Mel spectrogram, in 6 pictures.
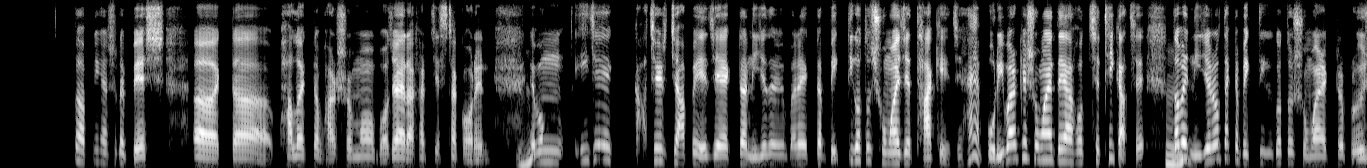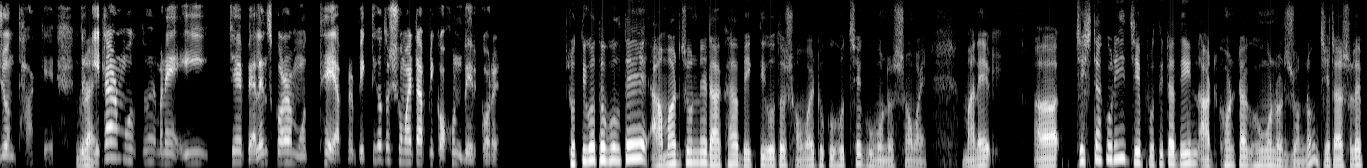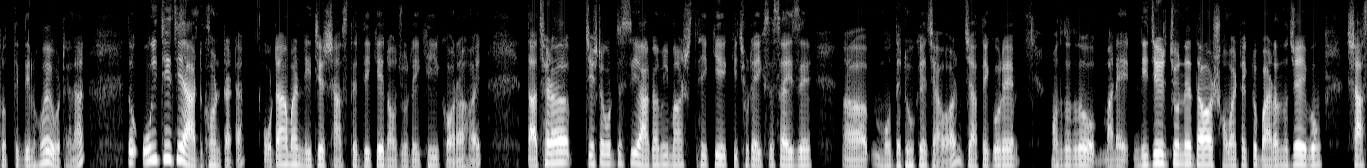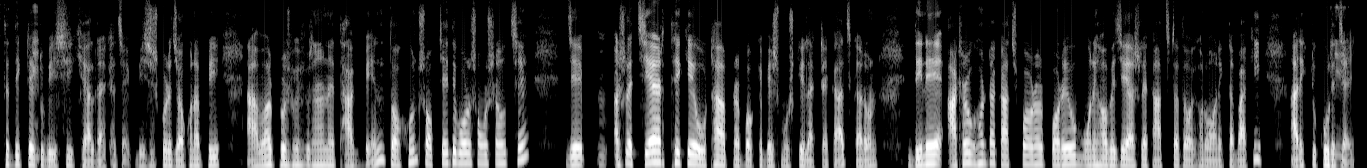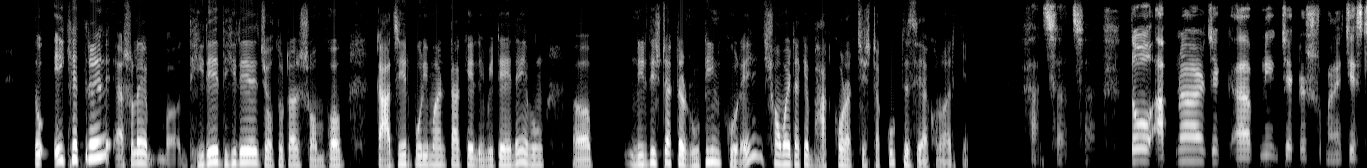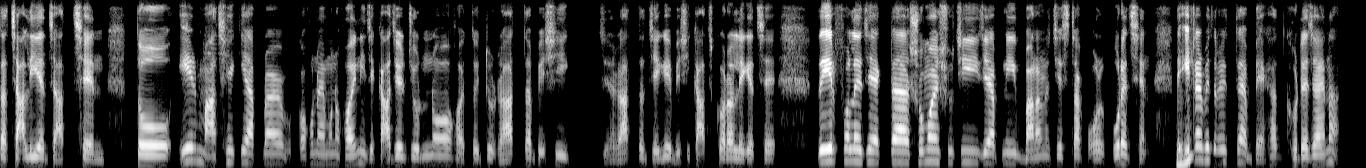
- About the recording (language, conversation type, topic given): Bengali, podcast, কাজ ও ব্যক্তিগত জীবনের ভারসাম্য বজায় রাখতে আপনি কী করেন?
- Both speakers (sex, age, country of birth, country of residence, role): male, 20-24, Bangladesh, Bangladesh, guest; male, 25-29, Bangladesh, Bangladesh, host
- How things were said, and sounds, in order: tapping; lip smack; lip smack; "পেশায়" said as "পসসনে"; "আচ্ছা" said as "হাচ্ছা"; other background noise; horn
